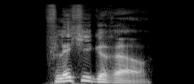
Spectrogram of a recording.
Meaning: inflection of flächig: 1. strong/mixed nominative masculine singular comparative degree 2. strong genitive/dative feminine singular comparative degree 3. strong genitive plural comparative degree
- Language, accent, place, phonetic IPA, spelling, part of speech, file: German, Germany, Berlin, [ˈflɛçɪɡəʁɐ], flächigerer, adjective, De-flächigerer.ogg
